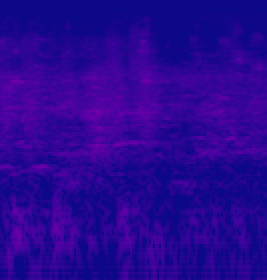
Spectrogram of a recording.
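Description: Crowd in a high school boys basketball gym cheering steadily at moderate distance, with a broad continuous roar and occasional ball bounces under it.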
